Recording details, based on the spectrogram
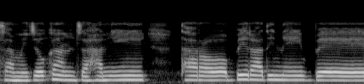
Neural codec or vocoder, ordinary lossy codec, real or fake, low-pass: codec, 16 kHz, 8 kbps, FunCodec, trained on LibriTTS, 25 frames a second; none; fake; none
